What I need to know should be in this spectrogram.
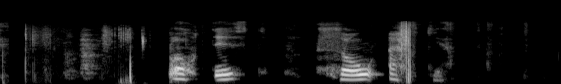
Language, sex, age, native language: Icelandic, male, 9, Icelandic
